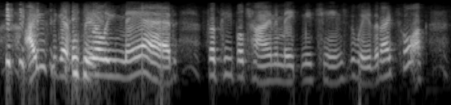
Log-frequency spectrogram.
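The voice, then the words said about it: New York accent. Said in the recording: “you really need to change that accent ... I'm from New York”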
